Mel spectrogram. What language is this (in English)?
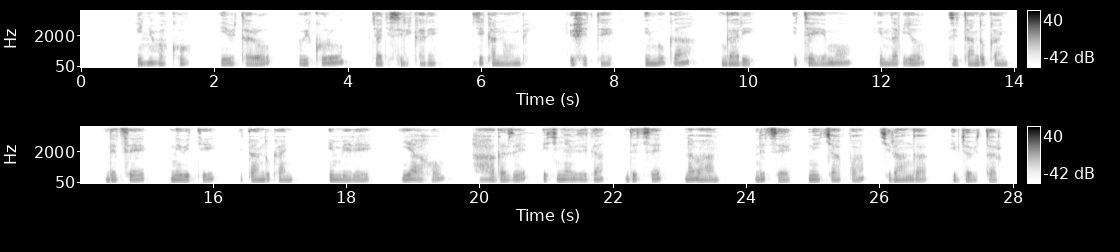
Kinyarwanda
